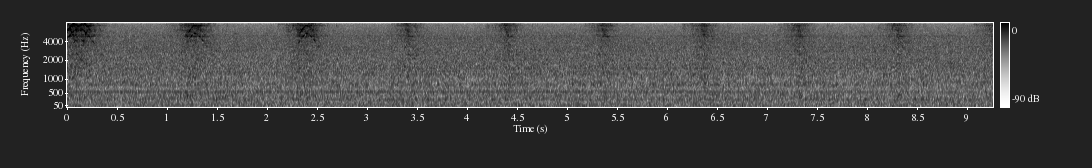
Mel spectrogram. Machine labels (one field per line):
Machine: slide rail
